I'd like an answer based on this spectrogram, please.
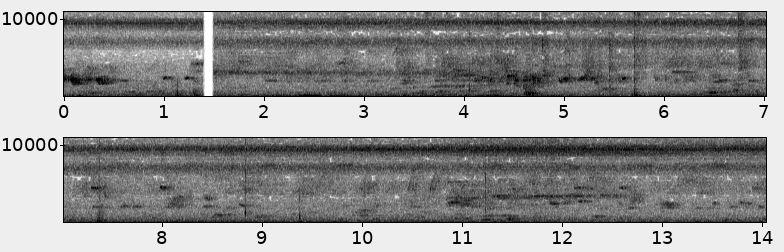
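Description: Faint garden ambience: a steady high insect drone, with scattered faint bird chirps and a few soft clicks.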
